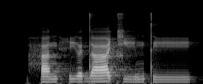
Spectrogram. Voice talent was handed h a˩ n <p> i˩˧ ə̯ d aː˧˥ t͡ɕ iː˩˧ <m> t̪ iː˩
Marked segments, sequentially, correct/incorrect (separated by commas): incorrect, correct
